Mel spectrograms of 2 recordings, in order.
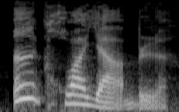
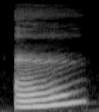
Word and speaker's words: incroyable: Incroyable. Okay, same thing here for the final E. Don't pronounce it. So, incroyable.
